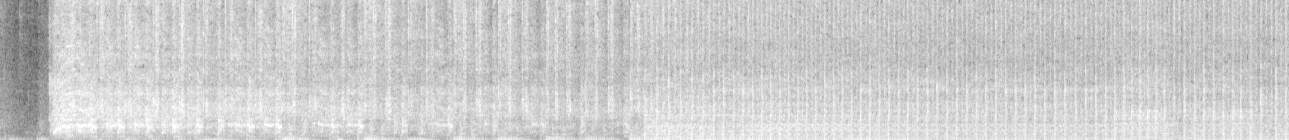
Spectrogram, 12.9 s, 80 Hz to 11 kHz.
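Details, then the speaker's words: 1999 Honda 400EX quad, carbureted single, first start after adding a turbocharger; quick cranking stutter catches, then an uneven, lumpy run that never smooths out; owner unsure whether it is too much oil or not enough fuel; rough running. "is it too much oil are we not getting enough gas not sure"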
